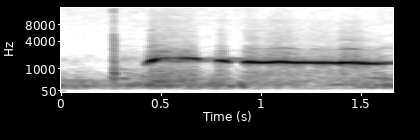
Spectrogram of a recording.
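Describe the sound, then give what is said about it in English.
A casual whistle starts with a short upward slide, then settles into one long, steady note that dips slightly in pitch. It's clear, with a faint click just before it and no talking. “God is not just the God that's like, you know, whistling off to the side, looking away from all you're walking through.”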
